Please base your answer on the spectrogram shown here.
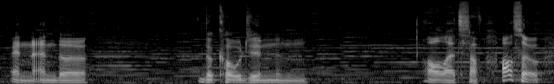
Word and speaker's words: Kojin: all that stuff uh use the native like pronunciation or the the proper like japanese style pronunciation for like kojin instead of kojin you know they're like kojin like proper japanese or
